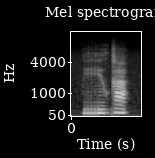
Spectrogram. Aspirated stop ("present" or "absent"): absent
